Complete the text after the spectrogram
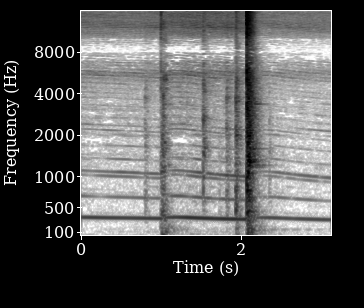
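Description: A rope knocks against a metal edge.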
